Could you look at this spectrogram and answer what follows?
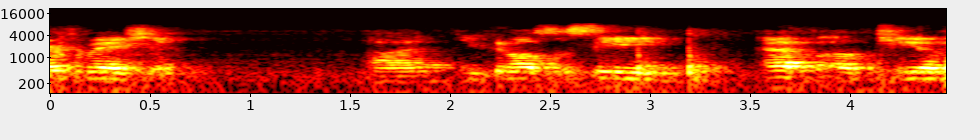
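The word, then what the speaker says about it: f∘g: I call it fog, pog, and goth. Not really, that's not how you say it, but fog here, f of g. This is how you pronounce it as f of g.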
